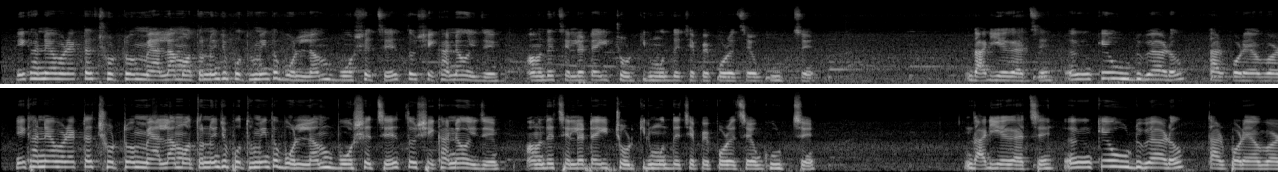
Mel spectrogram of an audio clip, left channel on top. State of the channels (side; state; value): left; noise; rumble, 29 dB below the sound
